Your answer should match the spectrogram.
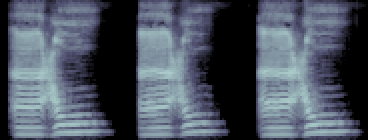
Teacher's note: tinggal ainnya ditekan Bu di tengah tenggorokan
